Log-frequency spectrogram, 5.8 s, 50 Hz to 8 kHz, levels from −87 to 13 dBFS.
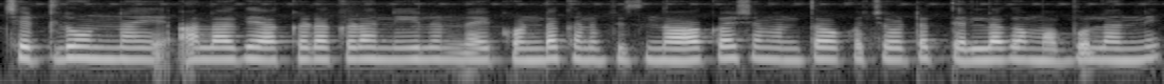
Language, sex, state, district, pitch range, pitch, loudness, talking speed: Telugu, female, Andhra Pradesh, Sri Satya Sai, 220-230 Hz, 225 Hz, -16 LUFS, 125 wpm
